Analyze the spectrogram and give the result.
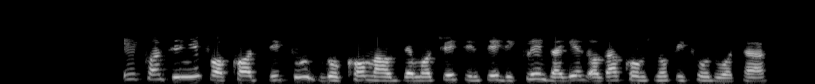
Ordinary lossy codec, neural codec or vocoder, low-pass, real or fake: none; none; 3.6 kHz; real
